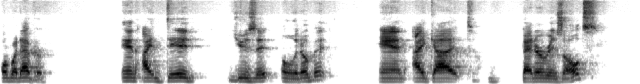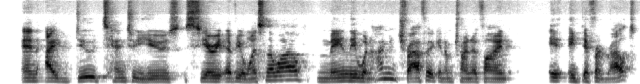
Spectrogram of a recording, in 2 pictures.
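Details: Adult man with stuttering who says he is stuttering during this conversation; real speech; finding: stuttering.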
